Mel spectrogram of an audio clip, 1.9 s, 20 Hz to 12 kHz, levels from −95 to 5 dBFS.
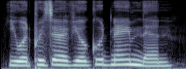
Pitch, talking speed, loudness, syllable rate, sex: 210 Hz, 225 wpm, -14 LUFS, 5.4 syllables/s, female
